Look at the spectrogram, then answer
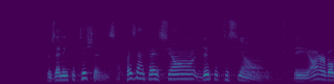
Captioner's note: speaking French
